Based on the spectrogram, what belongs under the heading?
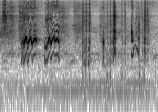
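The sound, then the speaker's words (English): A lyrebird sings a varied sequence: two loud, warbling, rippling phrases, then a run of sharp, clipped chips and short whistled notes of shifting pitch, with no talking. “I think we actually have some recordings of the lyrebird we can play here.”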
